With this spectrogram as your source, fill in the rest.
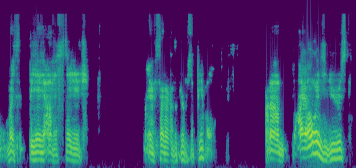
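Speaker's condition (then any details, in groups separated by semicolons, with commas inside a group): Muscular dystrophy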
